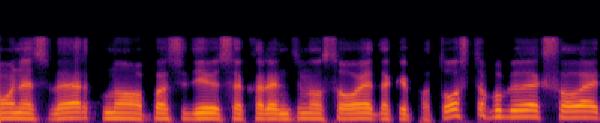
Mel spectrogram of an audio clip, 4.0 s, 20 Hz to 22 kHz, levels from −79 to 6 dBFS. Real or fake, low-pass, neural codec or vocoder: fake; 7.2 kHz; codec, 24 kHz, 0.9 kbps, WavTokenizer, large speech release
